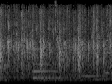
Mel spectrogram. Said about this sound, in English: You can lift your heads, church. Let's clap our hands. Come on, we can do better than that.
